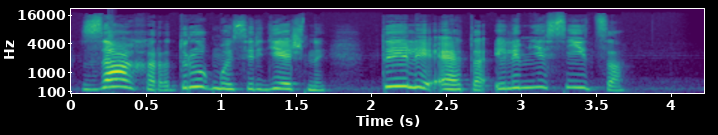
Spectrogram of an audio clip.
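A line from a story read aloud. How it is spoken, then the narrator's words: Surprised exclamation. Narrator (Russian): от удивления воскликнул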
